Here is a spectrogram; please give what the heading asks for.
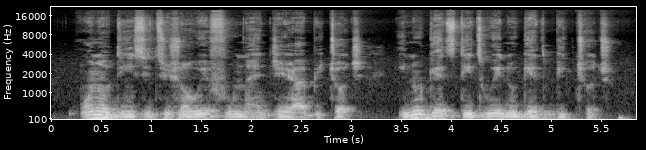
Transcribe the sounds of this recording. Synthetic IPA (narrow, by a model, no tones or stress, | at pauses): wʔɔ̃nɔfdiĩstitjuʃɔ̃nwefunaɪd͡ʒiɾiabit͡ʃɔt͡ʃ | inoɡɛtstetwenoɡɛtbiɡ̚t͡ʃɔt͡ʃ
